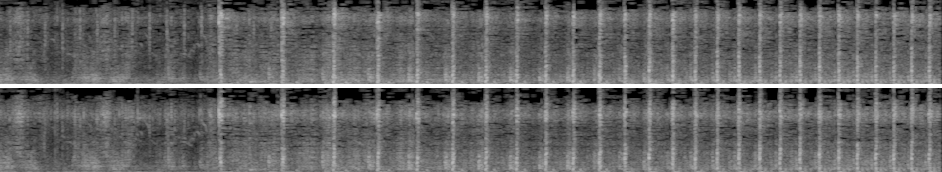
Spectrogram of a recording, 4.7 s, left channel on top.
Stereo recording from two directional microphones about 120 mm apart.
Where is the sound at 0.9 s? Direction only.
5° right (ahead or behind).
